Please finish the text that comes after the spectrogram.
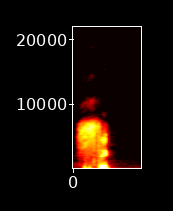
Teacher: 6 is that KS sound, so it finishes with an S. Six. And then I have to slide my tongue down from that S sound.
